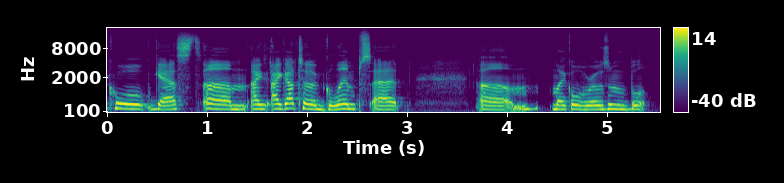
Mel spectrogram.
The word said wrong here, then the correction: Rosenbaum: How do you pronounce it? Rosenblum? Rosenbaum? – Yeah, Rosenbaum. – Rosenbaum.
